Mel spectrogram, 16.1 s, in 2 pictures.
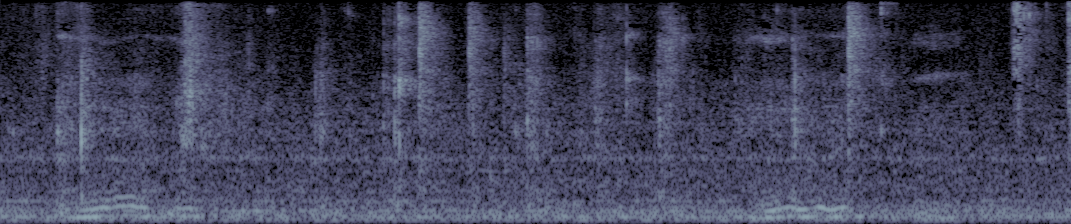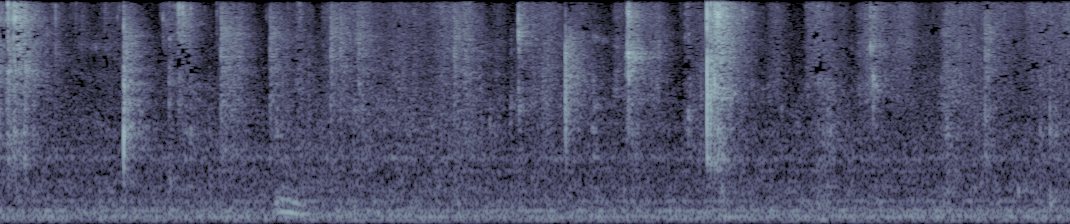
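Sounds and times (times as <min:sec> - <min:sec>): wet chewing: 0:00.3 - 0:06.7
chips crunching between teeth: 0:07.6 - 0:09.8, 0:11.9 - 0:13.7.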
